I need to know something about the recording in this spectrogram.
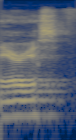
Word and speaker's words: Arias: there is there is have you ever heard pronounced any other way other than Aries no okay um how did you come to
